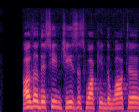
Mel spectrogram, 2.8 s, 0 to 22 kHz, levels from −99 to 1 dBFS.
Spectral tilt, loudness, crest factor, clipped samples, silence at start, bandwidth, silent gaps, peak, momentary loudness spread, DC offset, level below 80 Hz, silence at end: -6.5 dB/octave; -28 LUFS; 18 dB; under 0.1%; 0.45 s; 15 kHz; none; -10 dBFS; 9 LU; under 0.1%; -56 dBFS; 0 s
